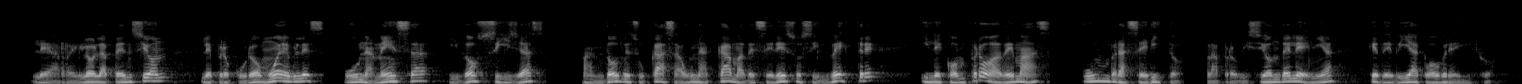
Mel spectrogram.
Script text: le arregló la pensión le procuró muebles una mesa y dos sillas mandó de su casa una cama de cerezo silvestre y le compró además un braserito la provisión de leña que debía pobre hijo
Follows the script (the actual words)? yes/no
yes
